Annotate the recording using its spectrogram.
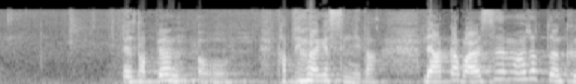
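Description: A young woman speaks brightly through a microphone in a large echoing hall.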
